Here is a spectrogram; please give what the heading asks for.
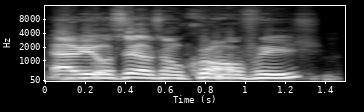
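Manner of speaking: put-on Cajun Southern accent, big and playful. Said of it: "Deborah wants you to do a Southern accent".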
